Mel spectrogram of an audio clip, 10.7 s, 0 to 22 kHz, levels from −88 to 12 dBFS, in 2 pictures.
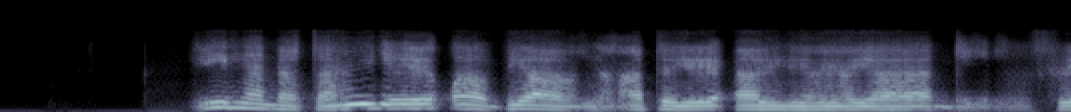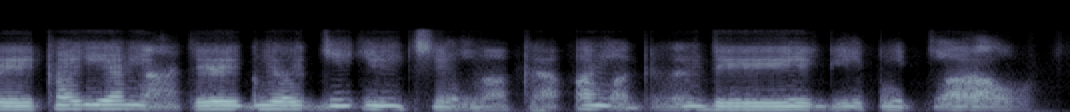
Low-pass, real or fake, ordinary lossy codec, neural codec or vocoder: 7.2 kHz; fake; none; codec, 16 kHz, 0.5 kbps, FreqCodec, smaller model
